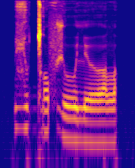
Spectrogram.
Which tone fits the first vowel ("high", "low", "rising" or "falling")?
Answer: high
